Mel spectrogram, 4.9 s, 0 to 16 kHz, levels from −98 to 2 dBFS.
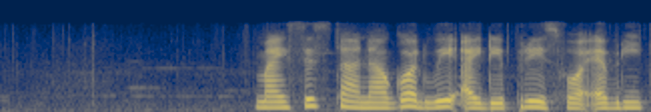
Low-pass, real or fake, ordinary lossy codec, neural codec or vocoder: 7.2 kHz; real; MP3, 64 kbps; none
